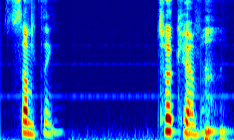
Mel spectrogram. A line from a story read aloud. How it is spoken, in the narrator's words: I said quietly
